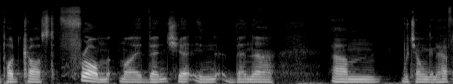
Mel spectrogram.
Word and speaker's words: Bénin: So me, I, singular, am flying to the Tour de Bénin, or Benin, I should say, to give it its French pronunciation, which I have been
